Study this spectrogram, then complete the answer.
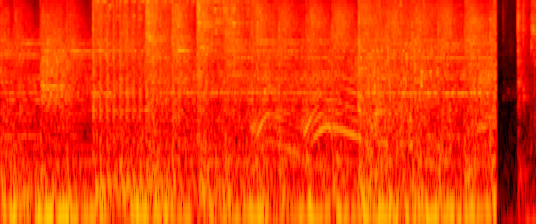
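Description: Gunfire sound effects punch through a dense, loud trailer mix for the Argylle movie, with sharp bursts and impacts layered over driving music, then a sudden cut near the end.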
